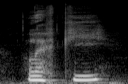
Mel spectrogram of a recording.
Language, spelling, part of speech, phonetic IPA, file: Czech, lehký, adjective, [ˈlɛxkiː], Cs-lehký.ogg
- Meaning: 1. light (of low weight) 2. easy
